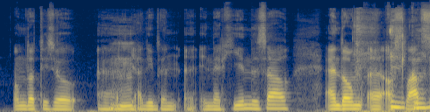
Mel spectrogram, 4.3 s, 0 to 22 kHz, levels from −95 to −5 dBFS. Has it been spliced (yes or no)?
yes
